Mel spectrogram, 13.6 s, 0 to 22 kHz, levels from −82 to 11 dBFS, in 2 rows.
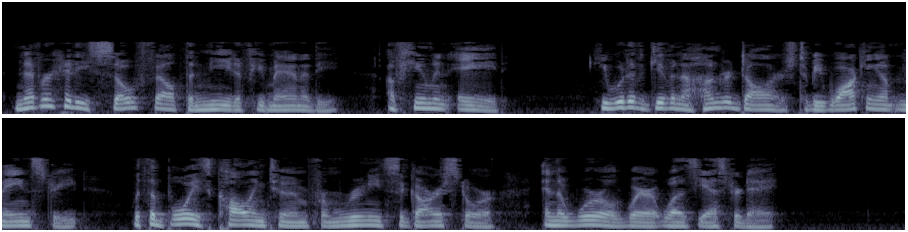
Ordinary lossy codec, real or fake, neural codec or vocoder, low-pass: MP3, 24 kbps; real; none; 7.2 kHz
